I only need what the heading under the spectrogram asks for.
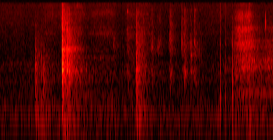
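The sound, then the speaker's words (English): Someone types a name into the name field of an online tool on a computer keyboard, with a handful of irregular, fairly quiet key clicks and taps spread across a few seconds, no voices present. “I'm not having it on screen while I type what I may or may not be typing.”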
